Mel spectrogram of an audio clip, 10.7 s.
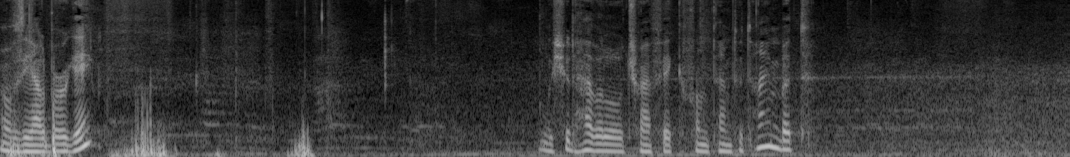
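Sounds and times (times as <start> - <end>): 
speech: 0.0 - 1.5, 5.4 - 8.2
electric car passing by: 7.6 - 10.6.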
